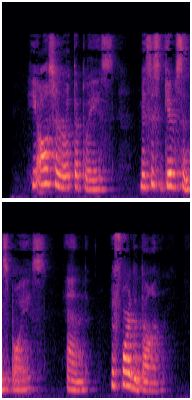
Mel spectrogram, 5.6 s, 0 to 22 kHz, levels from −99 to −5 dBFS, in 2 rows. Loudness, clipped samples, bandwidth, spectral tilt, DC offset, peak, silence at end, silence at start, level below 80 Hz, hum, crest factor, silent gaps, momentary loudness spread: -33 LUFS; under 0.1%; 11.5 kHz; -4.5 dB/octave; under 0.1%; -14 dBFS; 0.4 s; 0.45 s; -76 dBFS; none; 20 dB; none; 18 LU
